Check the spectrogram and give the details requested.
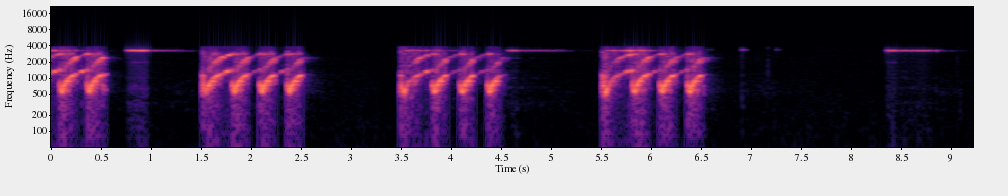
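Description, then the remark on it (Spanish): A loud electronic security alarm, set off as a test by pressing the panel's two fire buttons together for 5 seconds, blares in repeated bursts of rapid, warbling rising tones, each burst ending in a sustained high beep, with short silent gaps between them and no talking. “Va a oprimir los dos botones de la flamita al mismo tiempo por 5 segundos. Se va a activar la alarma.”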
